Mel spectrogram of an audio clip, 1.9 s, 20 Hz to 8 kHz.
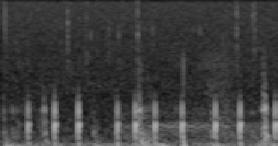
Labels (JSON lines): {"label": "biophony, knock croak", "recorder": "SoundTrap 300"}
